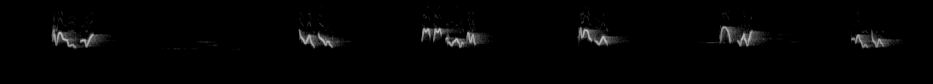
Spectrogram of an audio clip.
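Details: Red-eyed vireo song of six brief, varied whistled phrases, each slurring up and down, given at irregular intervals of one to two seconds against silence.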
